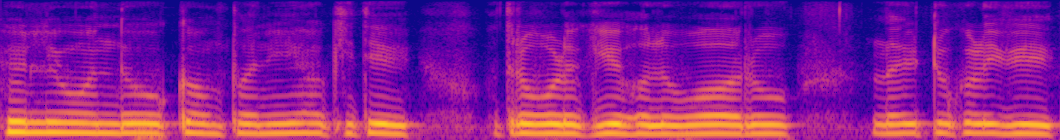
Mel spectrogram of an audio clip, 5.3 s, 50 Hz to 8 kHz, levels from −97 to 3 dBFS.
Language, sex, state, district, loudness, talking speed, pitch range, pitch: Kannada, male, Karnataka, Bidar, -15 LUFS, 90 wpm, 190-200 Hz, 195 Hz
